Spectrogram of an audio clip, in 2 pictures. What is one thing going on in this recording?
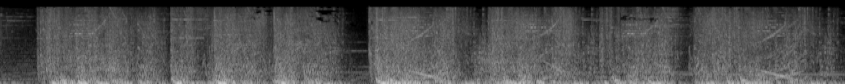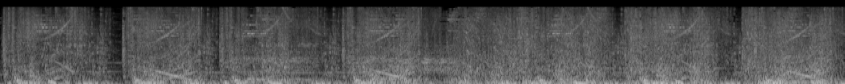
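Video game combat effects clash, zap and whoosh rapidly.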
